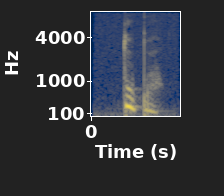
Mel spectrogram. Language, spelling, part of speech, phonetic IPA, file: Russian, тупо, adverb / adjective, [ˈtupə], Ru-тупо.ogg
- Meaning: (adverb) 1. dully, stupidly, with a stupid air, unthinkingly, thoughtlessly, blindly, stubbornly, obstinately 2. literally, just; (adjective) short neuter singular of тупо́й (tupój)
